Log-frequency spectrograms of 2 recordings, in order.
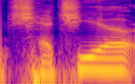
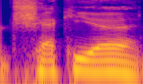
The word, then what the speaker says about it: Czechia: the term Czechia or Czechia nearly as often as I do saying just Czech Republic, but without a doubt, when I have said Czechia, I've pronounced it with the ch instead of the k, so I won't be doing that anymore.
